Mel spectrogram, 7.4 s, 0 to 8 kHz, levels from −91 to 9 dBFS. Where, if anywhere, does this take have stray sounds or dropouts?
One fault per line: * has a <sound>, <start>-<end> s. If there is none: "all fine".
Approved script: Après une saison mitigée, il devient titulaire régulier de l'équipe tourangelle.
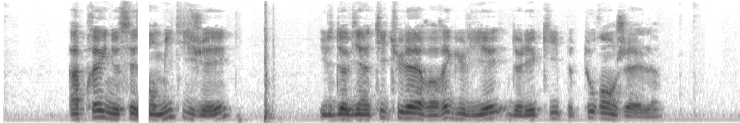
* has a dropout, 1.4-1.5 s
* has a thud, 2.6-2.9 s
